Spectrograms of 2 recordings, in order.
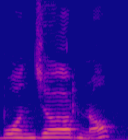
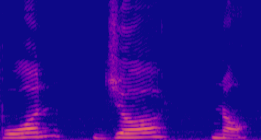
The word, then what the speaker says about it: buongiorno: Then I said to you, when you have long words like buongiorno, make sure that you pronounce them slowly first, so that you pronounce every single syllable first. So you go little by little. Buongiorno, forchetta.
